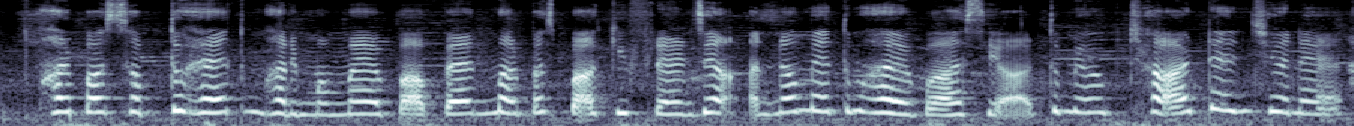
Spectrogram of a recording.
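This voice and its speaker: Brief: heartbroken young woman, guarded and weary, firm but soft, voiced by a woman storyteller, high with some grit. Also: vocal fry, a little hiss or hum. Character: young woman, guarded, sad, insisting on leaving her lover.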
